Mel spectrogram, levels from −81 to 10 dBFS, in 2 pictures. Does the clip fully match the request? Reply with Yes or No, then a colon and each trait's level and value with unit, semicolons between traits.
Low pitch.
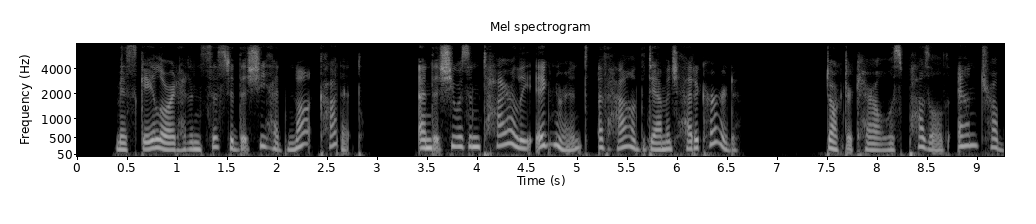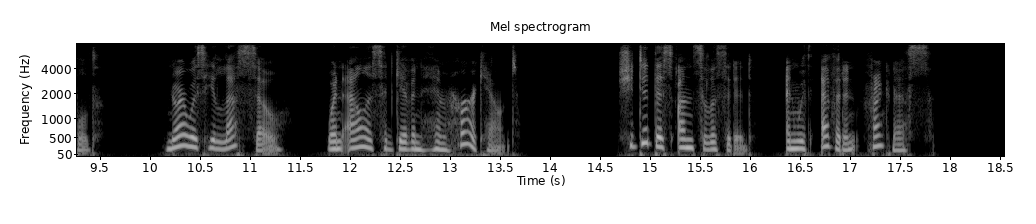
No: high, 210 Hz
